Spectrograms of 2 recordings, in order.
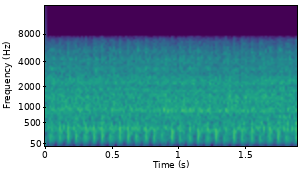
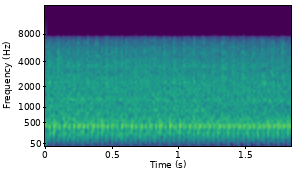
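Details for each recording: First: Honda GX270 on a NorthStar water pump after carburetor cleaning, started with choke and full throttle: single cylinder putting along at an even steady beat about twelve pulses a second; clean, stable idle. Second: Honda GX270 on a NorthStar water pump, long unused, old fuel, running on choke: rough uneven running, speed sagging and sputtering out; dies with choke off, idle circuits and probably main jet clogged.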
